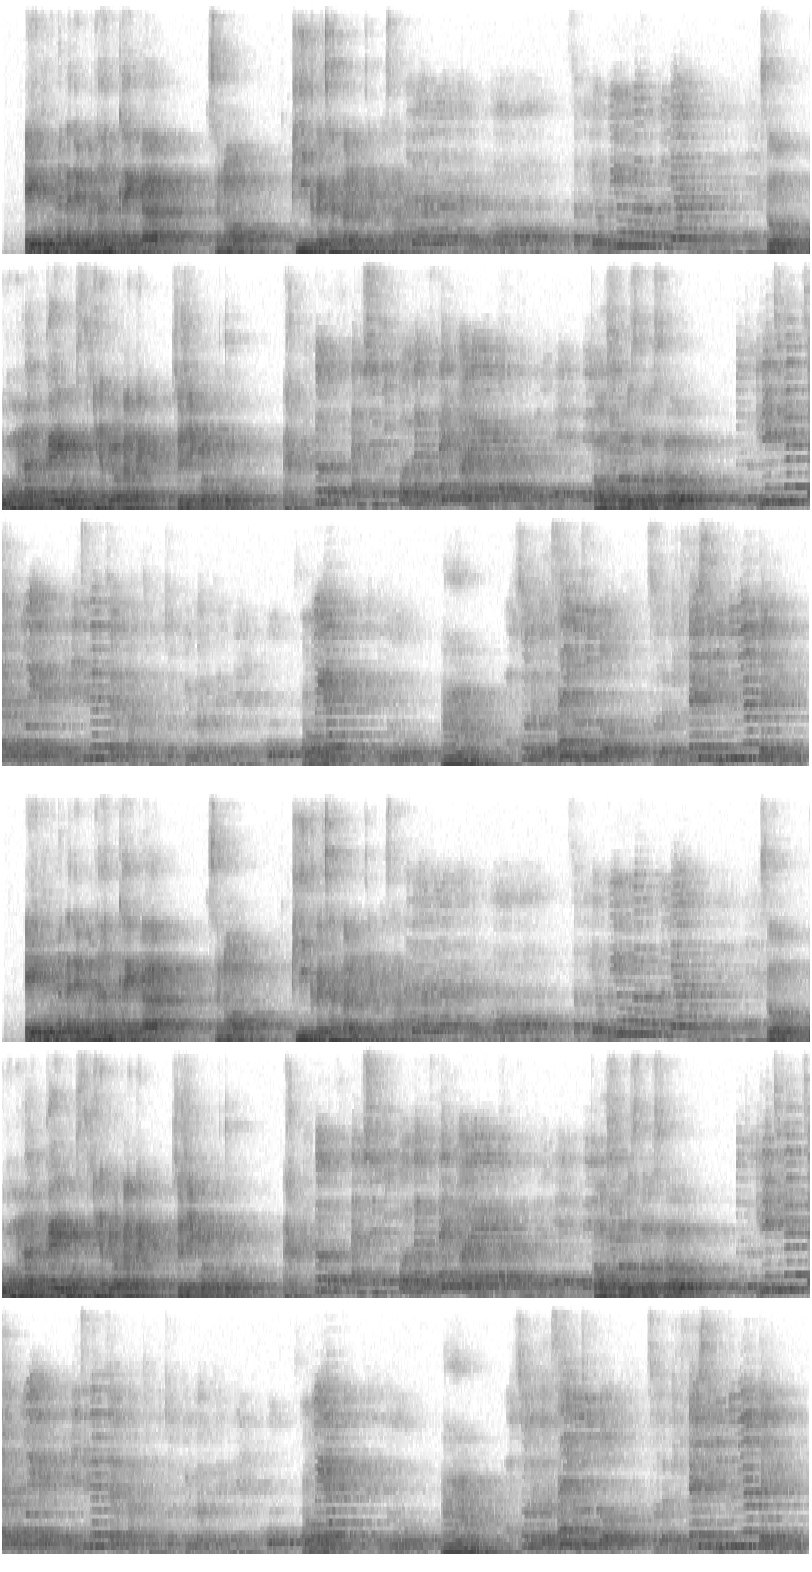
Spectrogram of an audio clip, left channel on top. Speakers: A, on the left (about 55°); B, on the right (about 30°).
A: 映画の中でもう何回か、
B: うん
A: その、ピークがちゃんとあるっていうかさ、
B: あるあるあるある。もうもう、その抑揚が本当にあるもんね、あれね。
A: そう、僕もう何回も好きになったかわかんないもん。
B: 常に
A: 主人公のことを。<laughs>
B: そうそう。あの、主人公なんか二人のあれが良かったんだよね。で、
A: そうそうそうそう。
B: なんか、ちょっと入れ違っちゃう、思いが入れ違っちゃう感じもちょっと良かったよね。お、思い合ってるんだけど、
A: そう。うん。
B: そうだそうだ、最後ちょっと、そうだ、敵対して憎み合ったり、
